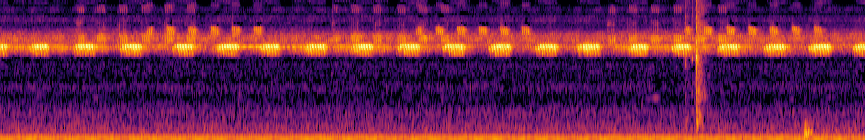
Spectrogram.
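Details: Crickets and insect companions chorusing on an autumn night by a streetlight, regular high chirps near twice per second over a fainter overlapping trill, broken by a brief sharp click near the end.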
